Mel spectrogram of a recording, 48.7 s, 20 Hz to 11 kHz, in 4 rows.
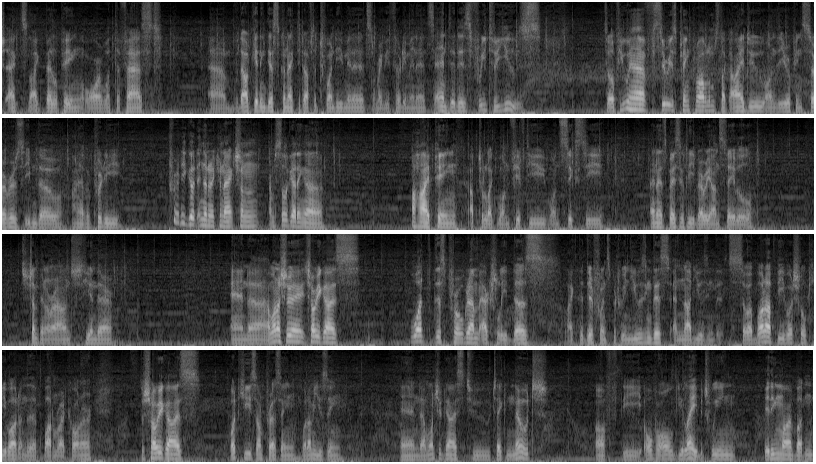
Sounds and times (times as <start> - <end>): Speech: 0.0 - 2.4, 3.1 - 8.2, 9.0 - 14.0, 14.7 - 17.1, 18.3 - 21.3, 21.9 - 23.5, 24.6 - 26.2, 27.8 - 29.9, 30.5 - 38.0, 38.6 - 41.8, 42.5 - 44.8, 45.4 - 48.7
Music: 0.0 - 48.7.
